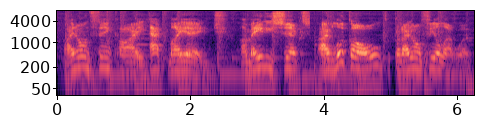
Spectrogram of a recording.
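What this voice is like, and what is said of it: Gravelly Brooklyn accent. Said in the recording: “That gravelly Brooklyn accent”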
